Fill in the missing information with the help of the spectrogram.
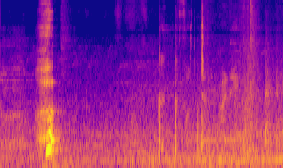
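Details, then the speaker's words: A single sharp, voiced hiccup against quiet room noise, then soft faint sounds, from a person who has hiccups today; hiccup. "Why do I'm getting hiccups today? But why do we get actually hiccups?"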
